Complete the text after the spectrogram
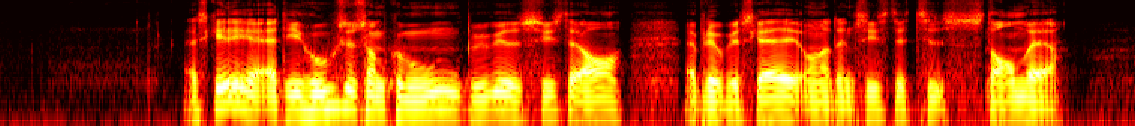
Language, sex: Danish, male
